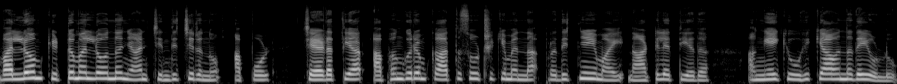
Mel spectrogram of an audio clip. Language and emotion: Malayalam, neutral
